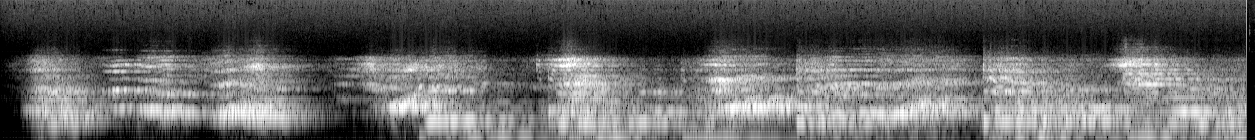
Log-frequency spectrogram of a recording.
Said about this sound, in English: it seems to me almost like they recorded whales and then I was going to say that slowed them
